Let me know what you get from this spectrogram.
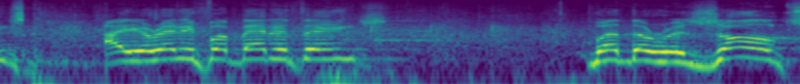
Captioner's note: applause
